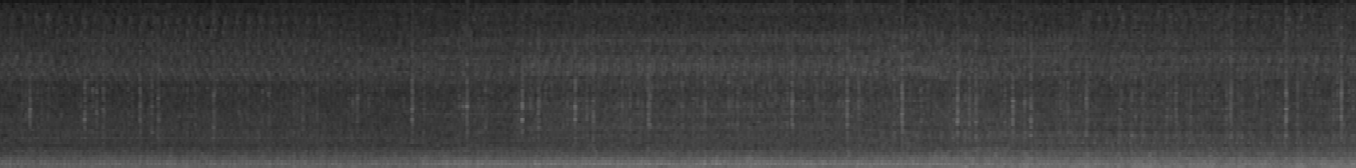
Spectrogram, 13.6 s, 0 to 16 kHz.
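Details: Alfa Romeo 156 V6 in for timing belt replacement, cold start: fast, fairly regular light ticking about twice a second over the engine hum; two abnormal noises heard on cold start, unnoticed warm; cause unclear.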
